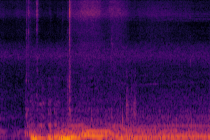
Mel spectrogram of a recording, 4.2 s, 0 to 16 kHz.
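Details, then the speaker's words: 2004 Honda Odyssey at 219,700 miles: quick clean crank and catch, then a smooth steady low idle with no engine knocks. The transmission is slipping and makes a whine. Normal engine start. "And it starts pretty easily. The engine doesn't make any noise."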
